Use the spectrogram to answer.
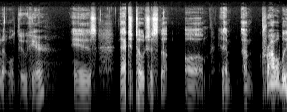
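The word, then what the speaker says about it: Natchitoches: we'll do here is nachas the um and I'm probably slaughtering that name so please forgive me for that but it's Nach toas Louisiana is what we're going to pronounce that as and we're going to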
